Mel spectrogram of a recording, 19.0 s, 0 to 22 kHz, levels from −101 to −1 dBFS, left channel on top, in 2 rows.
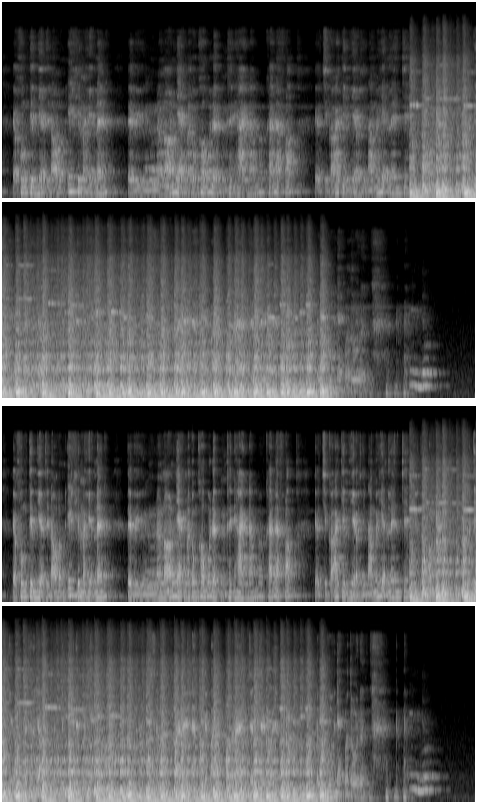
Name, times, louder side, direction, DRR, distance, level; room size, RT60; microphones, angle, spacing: voice 1, 0.2-11.7 12.2-17.6, right 4 dB, 85° right, 4 dB, 0.4 m, -40 dB
voice 2, 2.9-3.3 11.3-11.6 12.5-12.7 17.6-18.0, equal, 15° right, -8 dB, 1.5 m, -44 dB
sound 1, 8.1-16.0, equal, 55° right, 1.4 m, -29 dB
4.5 x 2.8 x 2.8 m, 0.66 s
head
